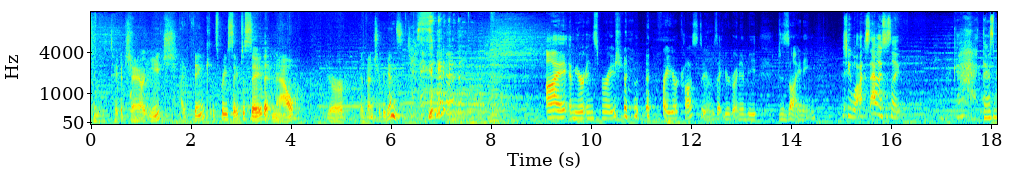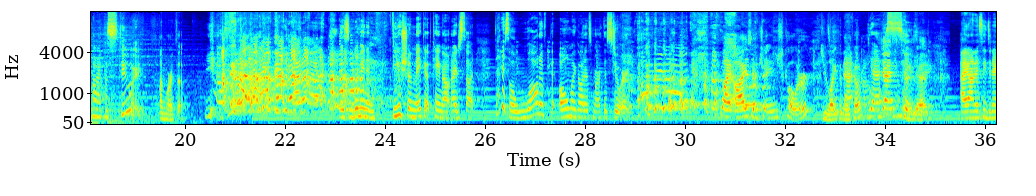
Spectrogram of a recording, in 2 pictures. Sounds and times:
Female speech, woman speaking: 9.1s - 10.7s, 23.0s - 30.0s, 30.6s - 32.5s, 33.1s - 34.9s, 35.5s - 36.2s.

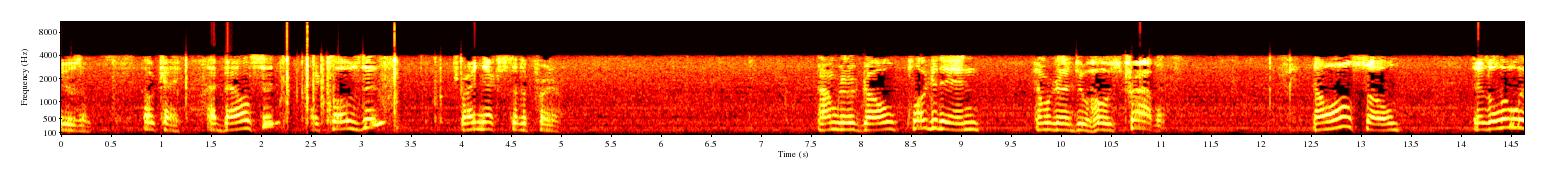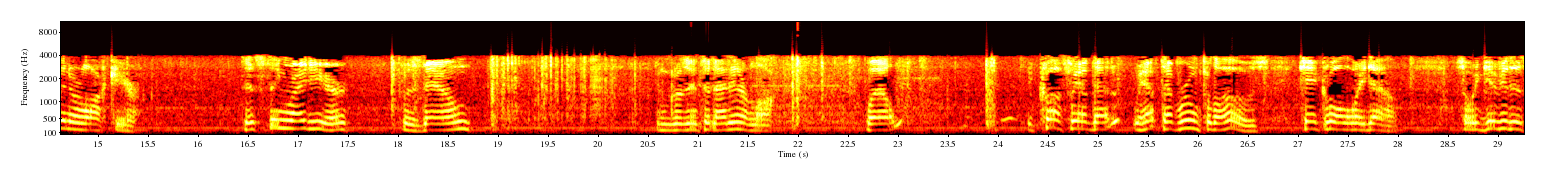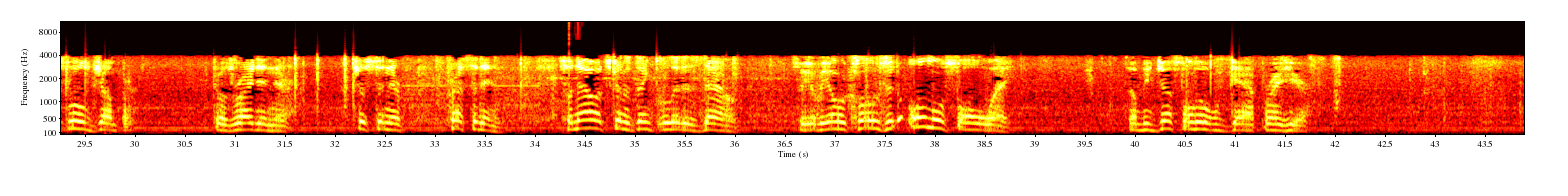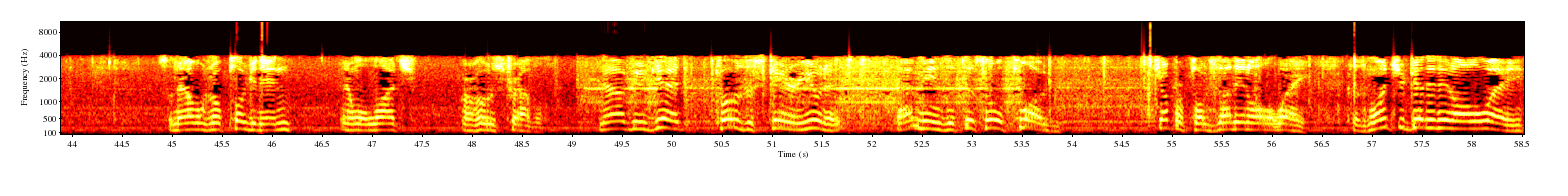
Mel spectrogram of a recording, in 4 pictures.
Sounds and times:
Speech: 0.0s - 5.1s, 7.6s - 11.2s, 12.5s - 13.5s, 14.1s - 15.5s, 16.4s - 18.8s, 20.6s - 21.8s, 22.7s - 23.1s, 24.0s - 30.1s, 30.8s - 31.6s, 32.2s - 38.8s, 39.9s - 42.0s, 44.9s - 54.0s, 54.8s - 58.5s.

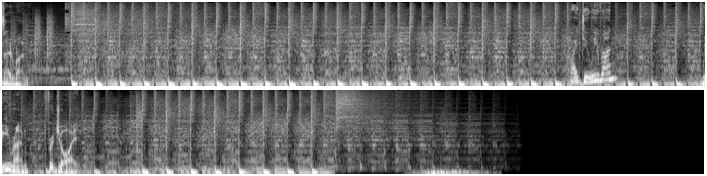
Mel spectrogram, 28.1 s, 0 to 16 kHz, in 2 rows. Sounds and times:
Speech: 0.0s - 0.6s, 11.4s - 12.3s, 14.0s - 15.7s
Music: 0.0s - 24.6s.

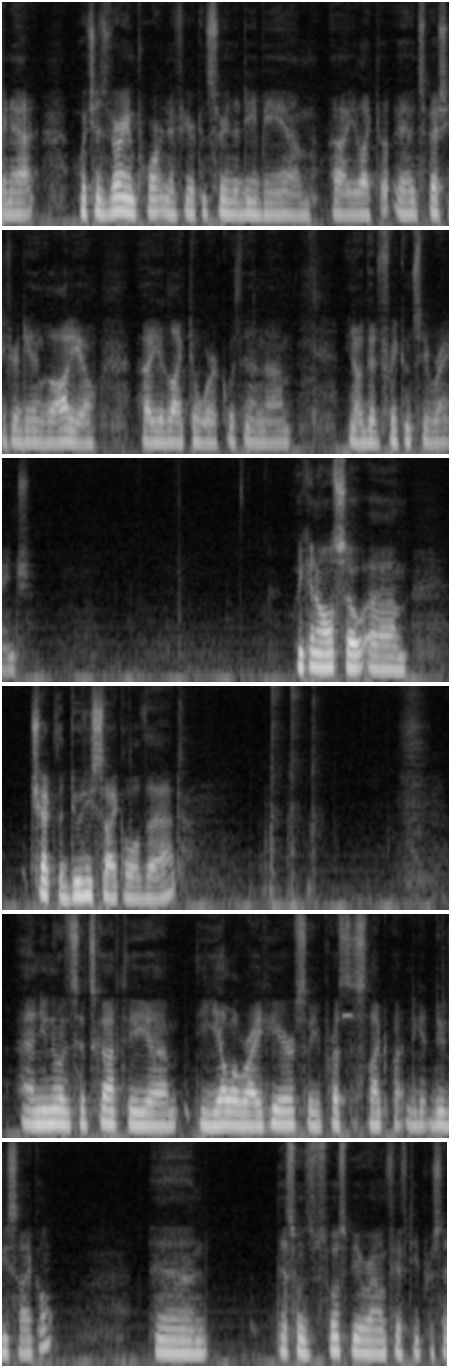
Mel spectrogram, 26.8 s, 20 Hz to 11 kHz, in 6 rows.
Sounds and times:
Speech: 0.0s - 9.3s, 11.9s - 13.0s, 13.6s - 15.3s, 18.0s - 22.9s, 23.8s - 24.5s, 25.1s - 26.8s
Inside, small room: 0.0s - 26.8s.

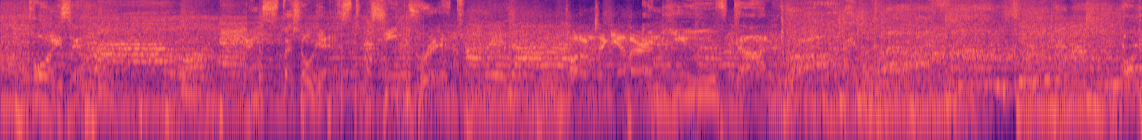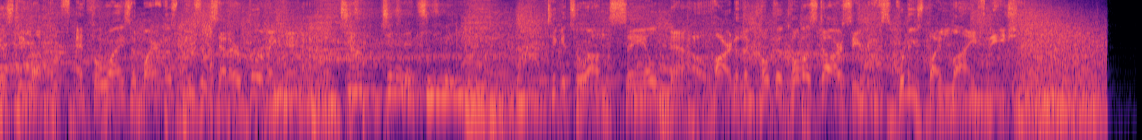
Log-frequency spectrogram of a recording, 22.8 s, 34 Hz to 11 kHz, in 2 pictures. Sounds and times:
Music: 0.0s - 22.5s
Speech: 0.3s - 1.0s, 2.4s - 4.6s, 5.6s - 8.5s, 11.2s - 16.0s, 16.9s - 21.6s.

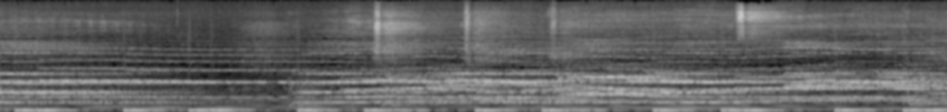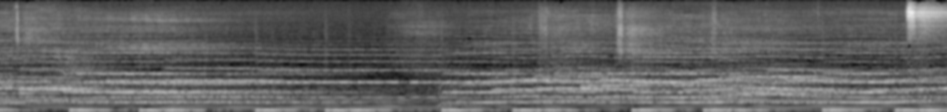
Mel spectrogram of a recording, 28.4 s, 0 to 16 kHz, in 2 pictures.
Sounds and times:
Mantra: 0.0s - 28.4s.

